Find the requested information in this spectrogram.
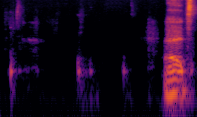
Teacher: oh so when you're really worried about something you go uh it's a nasal inverse glottal which is supposed to be impossible in english but we do it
